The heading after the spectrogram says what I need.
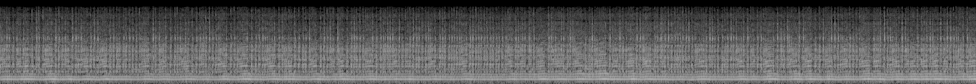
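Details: New PAW 40 TBR model diesel on its first break-in run, recommended break-in fuel, 12x5 prop on a clamp mount: steady buzzing run at constant speed with a soft, burbling note and no climb in pitch; rich and under-compressed.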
